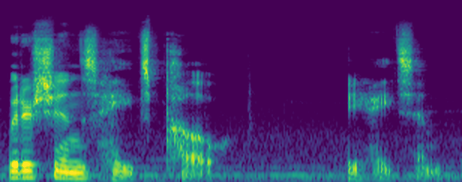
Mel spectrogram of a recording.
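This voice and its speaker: A man's voice: lowish voice, lively intonation, slow pace, gravelly, a bit bright, a little hiss or hum. A man streaming a game, reading dialogue aloud and adding casual asides.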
